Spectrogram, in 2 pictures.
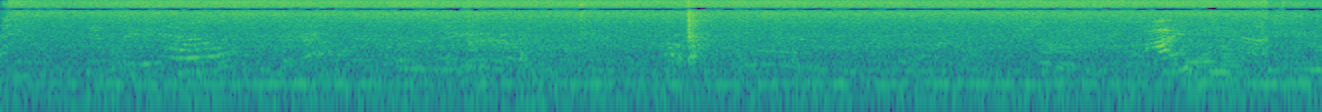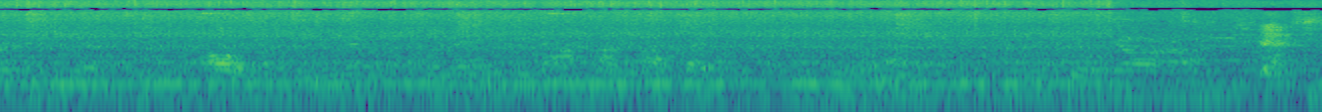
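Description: Food sizzles on a hot griddle.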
